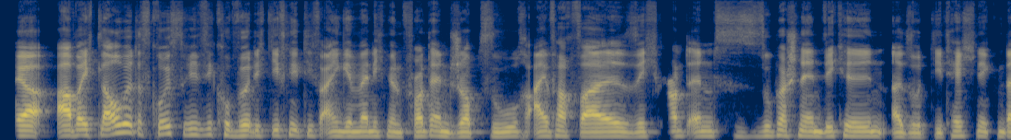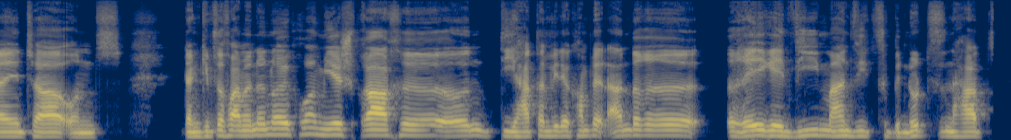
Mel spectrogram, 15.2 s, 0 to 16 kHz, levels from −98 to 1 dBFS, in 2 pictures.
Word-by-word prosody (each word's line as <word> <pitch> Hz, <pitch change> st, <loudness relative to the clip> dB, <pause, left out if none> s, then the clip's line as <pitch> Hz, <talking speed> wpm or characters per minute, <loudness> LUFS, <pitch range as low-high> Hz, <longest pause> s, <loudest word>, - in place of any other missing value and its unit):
ja, 130 Hz, -1 st, +6 dB
aber 140 Hz, +2 st, +6 dB
ich 140 Hz, -, -3 dB
glaube, 205 Hz, +9 st, +4 dB
das 165 Hz, -6 st, -10 dB
größte 165 Hz, 0 st, -6 dB
Risiko 150 Hz, -2 st, -7 dB
würde 135 Hz, 0 st, -1 dB
ich 130 Hz, -, -16 dB
definitiv 135 Hz, -1 st, -8 dB
eingehen, 120 Hz, 0 st, -2 dB
wenn 120 Hz, 0 st, +1 dB
ich 120 Hz, -, -7 dB
mir 115 Hz, -, -5 dB
'n 105 Hz, -, -4 dB
Frontend-Job 115 Hz, -2 st, -1 dB
suche, 115 Hz, +1 st, -5 dB
einfach 120 Hz, 0 st, -1 dB
weil 115 Hz, 0 st, +4 dB
sich 115 Hz, +1 st, -6 dB
Frontend 120 Hz, 0 st, -4 dB
s -, -, -18 dB
superschnell 125 Hz, +3 st, -4 dB
entwickeln 115 Hz, 0 st, -2 dB
also 100 Hz, -1 st, -3 dB
die 100 Hz, 0 st, -10 dB
Techniken 120 Hz, -1 st, -6 dB
dahinter. 110 Hz, 0 st, +3 dB
Und 100 Hz, 0 st, -4 dB, 0.5 s
dann 110 Hz, -1 st, +2 dB
gibt's 120 Hz, +3 st, -2 dB
auf 135 Hz, -, 0 dB
einmal 130 Hz, 0 st, +4 dB
'ne 145 Hz, -, +1 dB
neue 155 Hz, 0 st, +3 dB
Programmiersprache 145 Hz, -4 st, +3 dB
und 130 Hz, -3 st, -6 dB
die 115 Hz, -1 st, -2 dB
hat 115 Hz, +2 st, 0 dB
dann 125 Hz, -, -2 dB
wieder 125 Hz, -1 st, -1 dB
komplett 130 Hz, +2 st, -2 dB
andere 135 Hz, 0 st, 0 dB, 0.2 s
Regeln, 125 Hz, 0 st, +3 dB
wie 135 Hz, +4 st, -3 dB
man 130 Hz, -1 st, +1 dB
sie 120 Hz, -2 st, -6 dB
zu 110 Hz, -, -15 dB
benutzen 120 Hz, +1 st, -3 dB
hat. 115 Hz, 0 st, 0 dB
125 Hz, 200 wpm, -25 LUFS, 115-135 Hz, 0.5 s, ja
